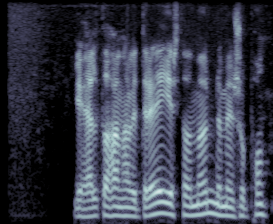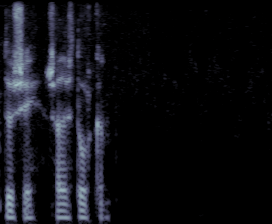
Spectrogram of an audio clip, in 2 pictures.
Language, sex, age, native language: Icelandic, male, 40-49, Icelandic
